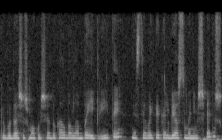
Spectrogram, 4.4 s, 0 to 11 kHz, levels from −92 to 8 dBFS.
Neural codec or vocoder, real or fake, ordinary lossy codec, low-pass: none; real; MP3, 64 kbps; 9.9 kHz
